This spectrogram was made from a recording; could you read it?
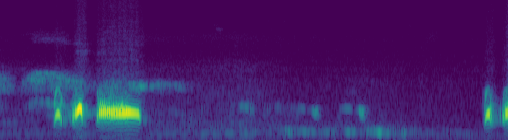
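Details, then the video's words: Decoy spotted dove calling to attract wild doves: two short rising hoots lead into a long, throaty coo, then near silence with faint low sounds, and a new phrase starts at the end. "Chim Cu Mồi Thúc Và Gáy Gọi Dùng Kích Bổi Hiệu Quả Mỗi Ngày"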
